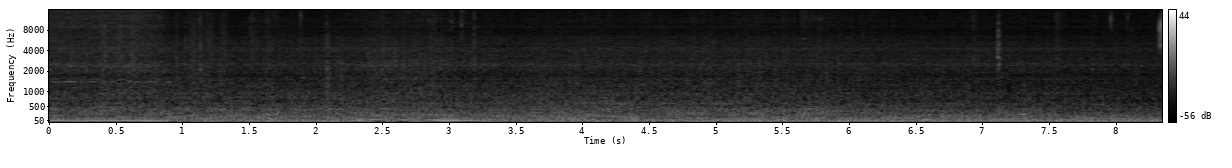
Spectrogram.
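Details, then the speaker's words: VW Rabbit, chassis 270,000 miles: deep, steady, plane-like droning roar while rolling, heard as engine slows, from a worn wheel bearing, to be replaced. "like listen to this wheel bearing you can hear it as the engine slows down it kind of sounds like a plane"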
